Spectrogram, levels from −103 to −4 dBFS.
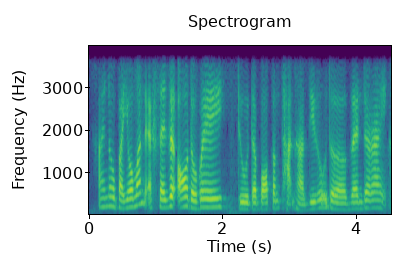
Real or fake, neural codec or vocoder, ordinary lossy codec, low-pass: fake; codec, 24 kHz, 0.9 kbps, WavTokenizer, large speech release; none; 3.6 kHz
